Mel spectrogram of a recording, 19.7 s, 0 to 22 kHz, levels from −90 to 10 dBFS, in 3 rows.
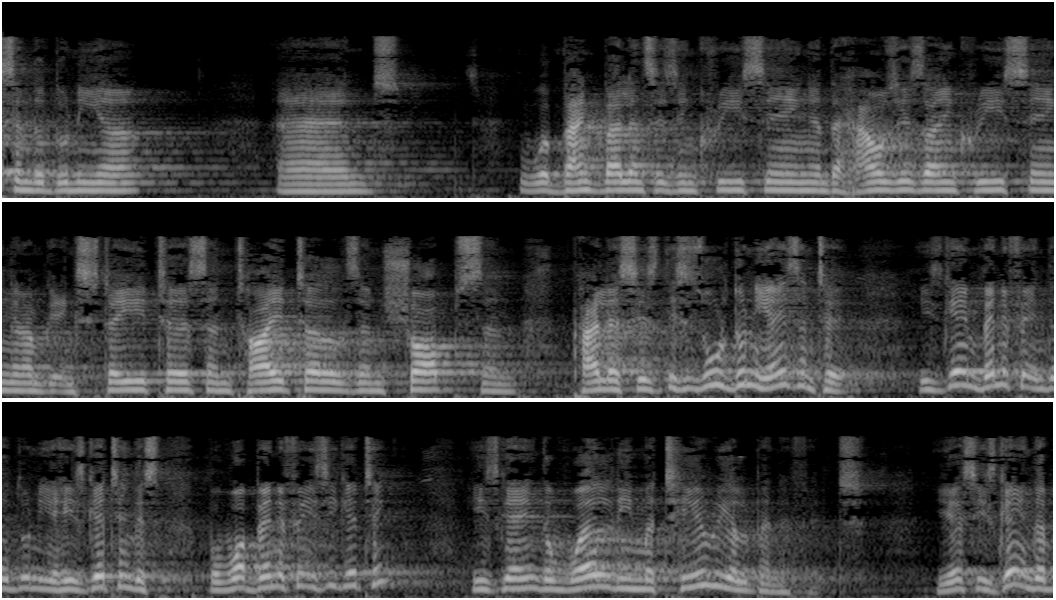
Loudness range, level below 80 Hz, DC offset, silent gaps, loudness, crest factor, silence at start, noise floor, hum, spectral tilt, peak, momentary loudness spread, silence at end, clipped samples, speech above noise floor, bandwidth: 4 LU; -60 dBFS; under 0.1%; none; -27 LUFS; 20 dB; 0 s; -58 dBFS; none; -5 dB/octave; -6 dBFS; 14 LU; 0 s; under 0.1%; 31 dB; 11 kHz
